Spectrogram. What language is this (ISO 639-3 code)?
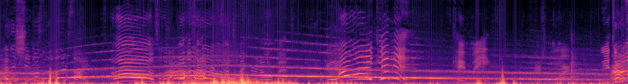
eng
